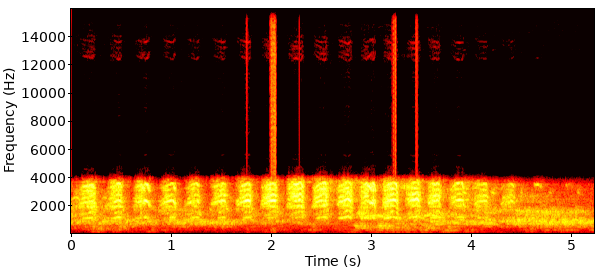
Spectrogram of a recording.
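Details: Screaming peregrine falcon parents pace near their nest in Włocławek, Poland, on 23 May 2022, disturbed by nearby workers' noise while the young wait on the landing. Raspy kak-kak series, about four per second, fades into background rumble after three seconds.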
